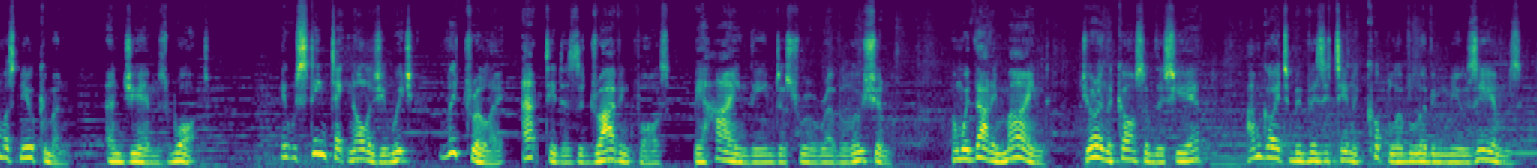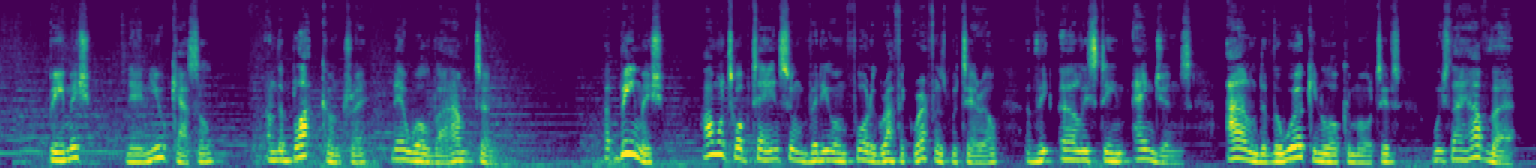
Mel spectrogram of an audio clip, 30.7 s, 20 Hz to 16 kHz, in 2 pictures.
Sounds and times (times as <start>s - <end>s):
Speech: 0.0s - 2.1s, 2.8s - 9.0s, 9.6s - 15.3s, 15.9s - 20.4s, 21.4s - 30.6s
Music: 0.0s - 30.7s.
